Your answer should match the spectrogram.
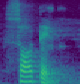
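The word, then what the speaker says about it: sauté: Okay, another word is saute. Please focus on the pronunciation.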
